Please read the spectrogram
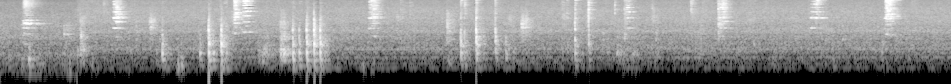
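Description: Irregular knocks and light metallic clinks of hand tools and workpieces being handled, busiest about two to three seconds in, over a faint steady hum.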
